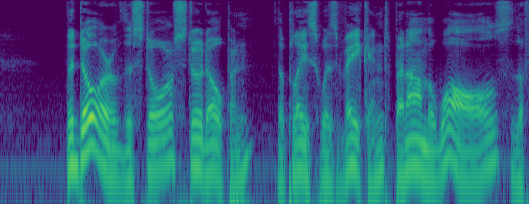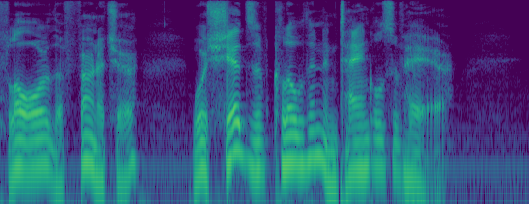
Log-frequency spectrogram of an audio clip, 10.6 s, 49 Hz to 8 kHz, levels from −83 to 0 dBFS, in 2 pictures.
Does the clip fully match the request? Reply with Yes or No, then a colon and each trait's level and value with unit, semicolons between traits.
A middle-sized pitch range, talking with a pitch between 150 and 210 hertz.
No: average, 4.6 semitones; low, 115 Hz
